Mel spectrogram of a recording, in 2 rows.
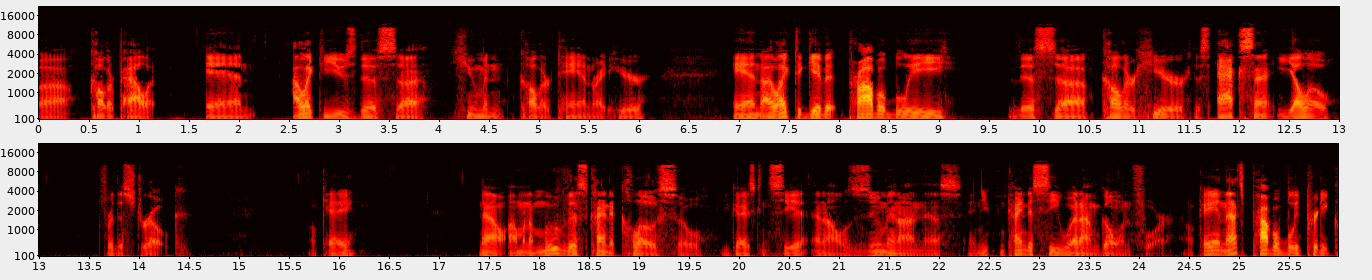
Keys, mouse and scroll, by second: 2.9 click, 13.8-14.8 drag, 16.3 drag, 16.8-17.3 drag, 17.9-19.6 drag, 19.8 click, 20.8 click, 21.4 click, 24.4 click.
